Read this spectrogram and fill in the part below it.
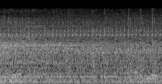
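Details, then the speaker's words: Citroën C4 Lounge with THP engine at 49,720 km: a loud metallic rattle right after start-up from a slack timing chain, which loses tension over time. This is a known chronic fault on this engine. "aquele barulho da partida é ele é referente à corrente de comando né esse carro ele tem um problema crônico nessa corrente"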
